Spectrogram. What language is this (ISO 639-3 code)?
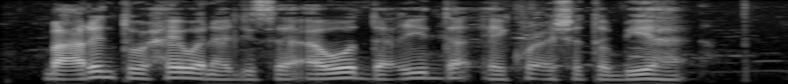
som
